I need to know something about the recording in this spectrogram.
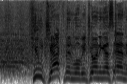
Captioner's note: cheers and applause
